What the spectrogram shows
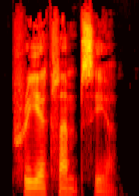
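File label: "preeclampsia", English, British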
